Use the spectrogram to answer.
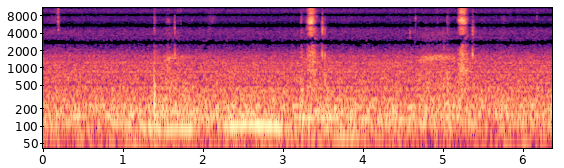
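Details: A Lhasa Apso dog, one-eyed, gives two brief, sharp nasal bursts against a quiet room hum: quick sneezes, described as a sneeze of indignation.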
